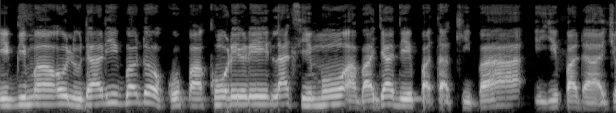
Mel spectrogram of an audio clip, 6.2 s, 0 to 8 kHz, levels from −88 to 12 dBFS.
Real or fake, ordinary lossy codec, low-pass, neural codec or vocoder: fake; none; 7.2 kHz; vocoder, 44.1 kHz, 80 mel bands, Vocos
